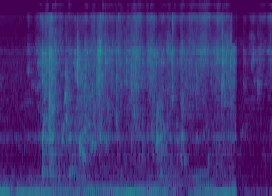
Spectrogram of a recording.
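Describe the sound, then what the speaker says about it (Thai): Tap water runs steadily while shellfish are washed in a sink, a close continuous splashing stream with small clinks of shells, ending abruptly as the flow stops. "ระมัดระวังนะคะเวลาล้าง ก็แค่นี้เนาะ ล้างหอย"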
